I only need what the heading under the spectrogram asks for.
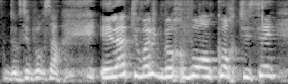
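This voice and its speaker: A woman medium giving a spiritual guidance reading, talking loudly and emphatically and chatting with her viewers as friends. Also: high-pitched, brisk. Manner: loud, emphatic, energetic talk. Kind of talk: casual spoken guidance to viewers.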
